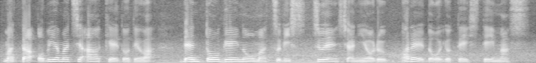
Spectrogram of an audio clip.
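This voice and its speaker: A woman announcer reading public information notices, slowly and carefully spelling out phone numbers and web addresses. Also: on the low side, lively intonation, a little hiss or hum.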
